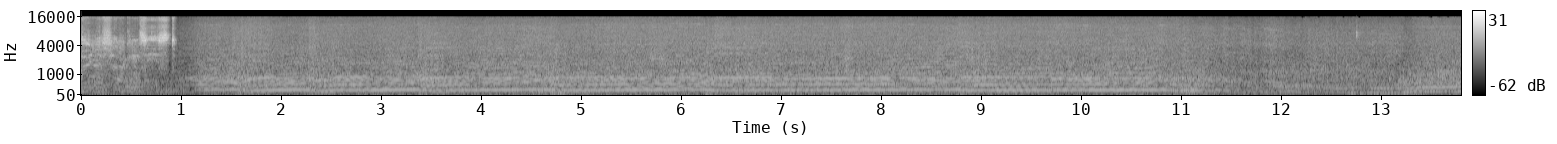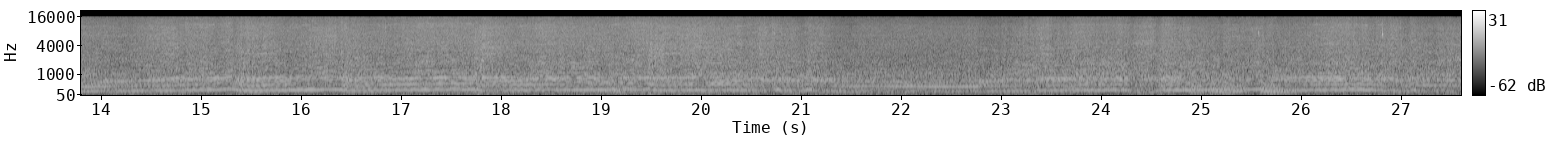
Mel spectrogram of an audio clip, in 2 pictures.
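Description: A racing car engine screams, rising through the gears and dropping when braking.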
